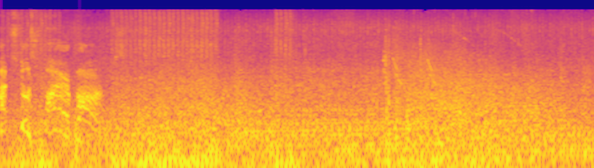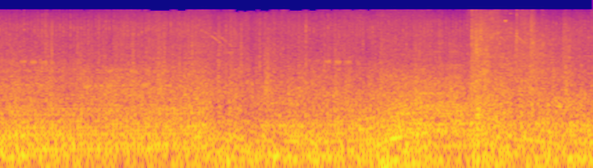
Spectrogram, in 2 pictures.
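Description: A motorbike engine roars steadily at speed.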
